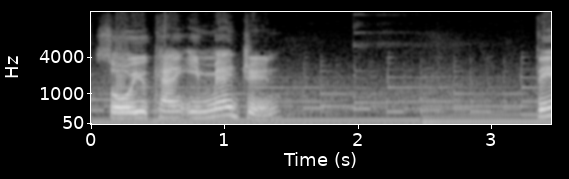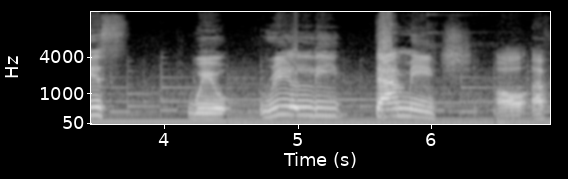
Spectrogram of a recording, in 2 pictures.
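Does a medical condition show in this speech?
No.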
